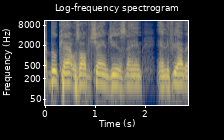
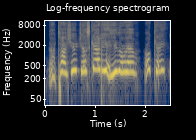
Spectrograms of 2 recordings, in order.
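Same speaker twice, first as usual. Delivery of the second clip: playful teasing. Real, not acted. Teasing newly arrived Tosh.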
